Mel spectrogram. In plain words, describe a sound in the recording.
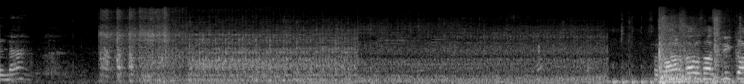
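A car engine runs and the car drives off.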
